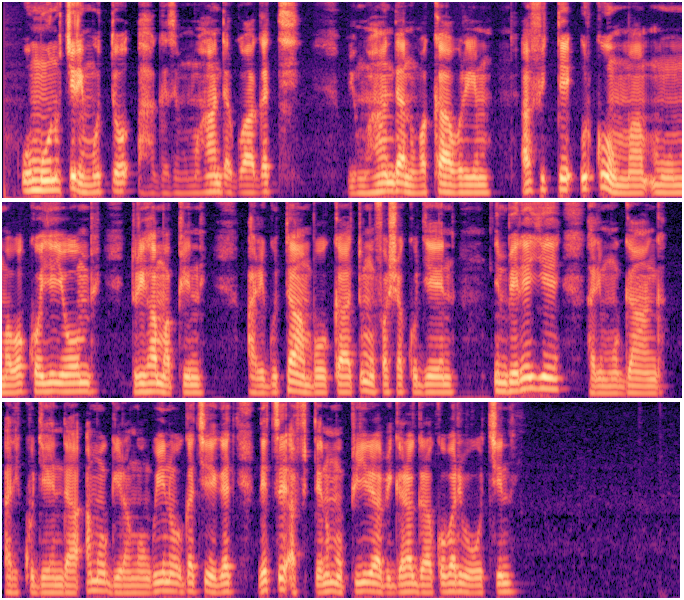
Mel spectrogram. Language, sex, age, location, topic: Kinyarwanda, male, 25-35, Huye, health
